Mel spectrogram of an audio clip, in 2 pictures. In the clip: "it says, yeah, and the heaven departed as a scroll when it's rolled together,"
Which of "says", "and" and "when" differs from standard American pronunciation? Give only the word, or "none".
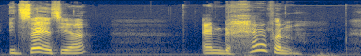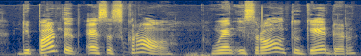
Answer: says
